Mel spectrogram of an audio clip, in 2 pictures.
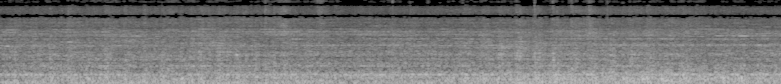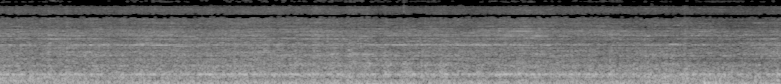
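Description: Freight cars of a BNSF manifest train rolling steadily past over a road grade crossing: a continuous rumble and rattle of steel wheels on rail, with a thin, steady squeal of wheels.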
